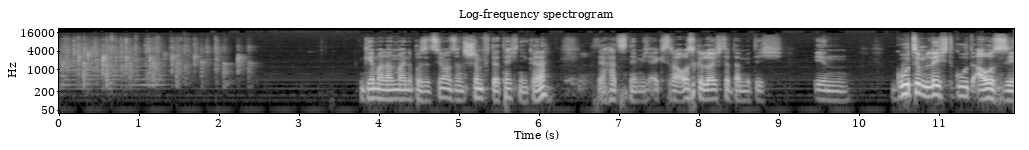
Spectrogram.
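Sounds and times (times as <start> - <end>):
audience applause for the band: 0.0 - 2.5
speech: 3.8 - 11.9.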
